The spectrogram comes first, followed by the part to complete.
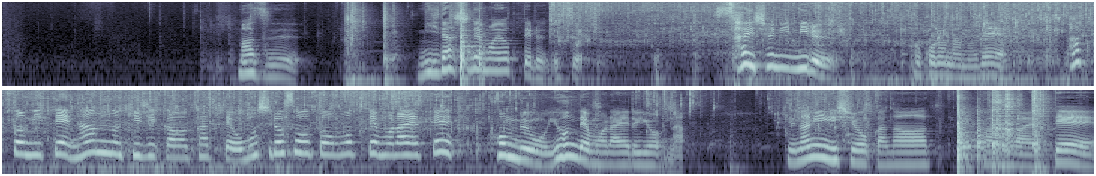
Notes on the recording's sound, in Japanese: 今回はキッチンで料理を作りながら収録しました。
